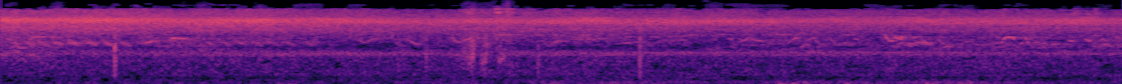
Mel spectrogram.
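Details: Cicadas in the trees give a steady, high, hissing drone, likened to crickets, filling the whole clip on a walk with puppies after morning drizzle, over low rumbling handling and footstep noise.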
